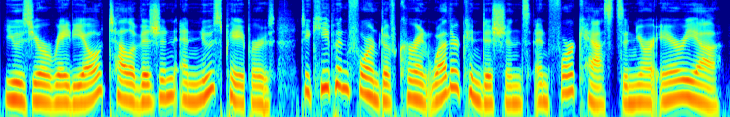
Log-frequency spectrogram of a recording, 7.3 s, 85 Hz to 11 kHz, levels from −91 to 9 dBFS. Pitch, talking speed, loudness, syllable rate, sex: 185 Hz, 150 wpm, -16 LUFS, 4.9 syllables/s, female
